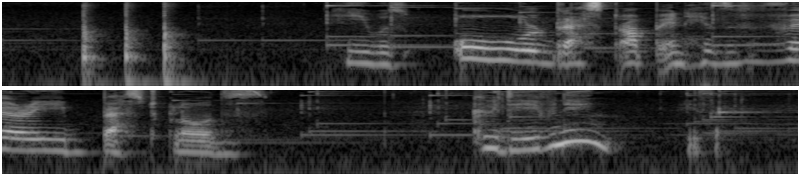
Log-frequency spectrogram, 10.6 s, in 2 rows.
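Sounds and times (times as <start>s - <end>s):
knocks on a door: 0.6s - 1.3s
speech: 2.3s - 7.1s, 8.5s - 10.2s.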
